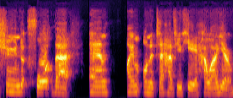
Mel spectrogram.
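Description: A woman's medium-pitched voice with a strong Australian accent at a moderate pace. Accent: broad Australian. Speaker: podcast host. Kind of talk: podcast interview. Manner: enthusiastic.

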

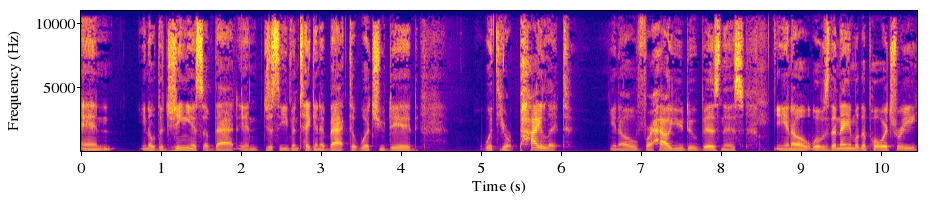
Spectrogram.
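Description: The recording is very clean with a silent background, and a man uses an unremarkable speaking voice at a medium pitch. He keeps a moderate pace and fairly even intonation. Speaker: podcast host.

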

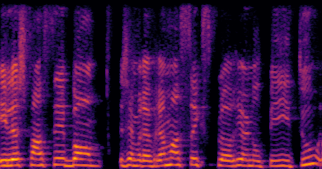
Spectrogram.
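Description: Speaking with a Quebec accent, a woman keeps a moderate pace. The recording is very clean with a silent background. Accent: Québécois. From Quebec, Abitibi. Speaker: teacher and content creator. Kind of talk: casual chat.

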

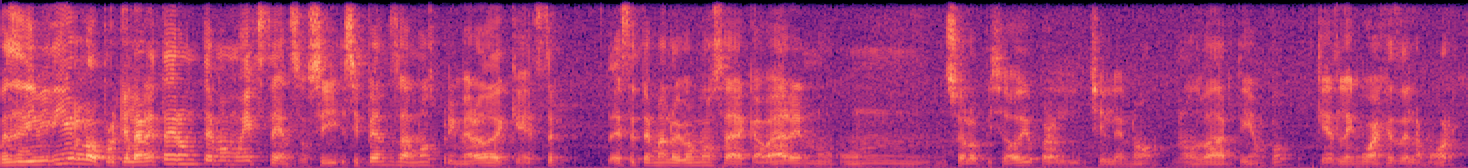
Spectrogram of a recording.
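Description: Amid noticeable background noise and audible room echo, a man talks at a very fast pace with very wide pitch swings. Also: medium pitch for a man. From Mexico. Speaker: podcast co-host. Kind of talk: casual chat. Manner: animated.

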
